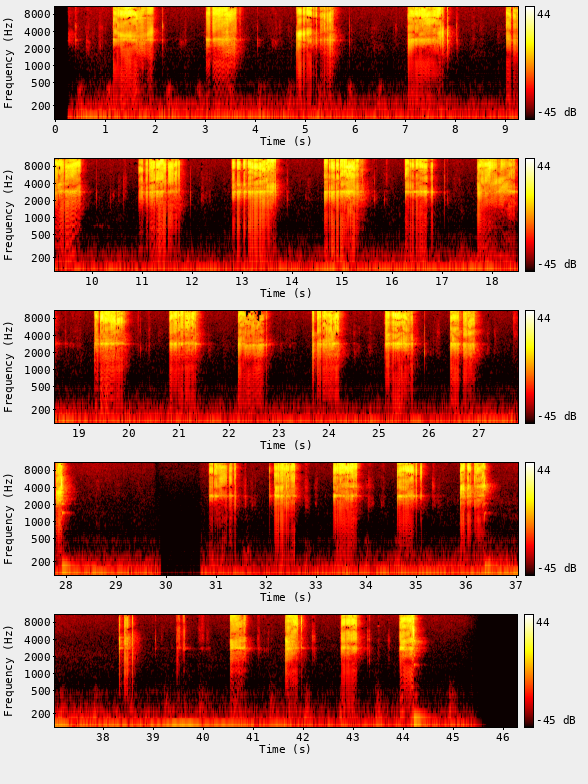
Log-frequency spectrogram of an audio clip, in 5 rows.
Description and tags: Pullo, korkki auki, viinipullo / Wine bottle, opening with a corkscrew, genuine cork, twisting, creak, squeak, pop, various versions
Aito korkki. Korkin narinaa ja kitinää, poksahdus, aukaisuja korkkiruuvilla. Erilaisia.
Äänitetty / Rec: Analoginen nauha / Analog tape
Paikka/Place: Yle Finland / Tehostearkisto / Soundfx-archive
Aika/Date: 1980-luku / 1980s
Pullo, Finland, Aukaisu, Korkki, Finnish-Broadcasting-Company, Pullonkorkki, Bottle, Auki, Bottle-cork, Corkscrew, Cork, Tehosteet, Korkkiruuvi, Open, Soundfx, Yle, Yleisradio, Field-Recording, Uncork, Suomi, Pop, Avata, Korkata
